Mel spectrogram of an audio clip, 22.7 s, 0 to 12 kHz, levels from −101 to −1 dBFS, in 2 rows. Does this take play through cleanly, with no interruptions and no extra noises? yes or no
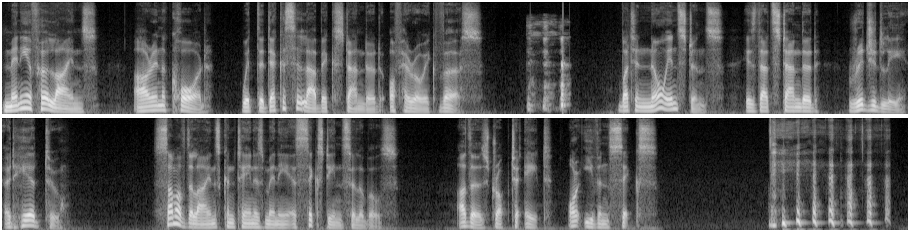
no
